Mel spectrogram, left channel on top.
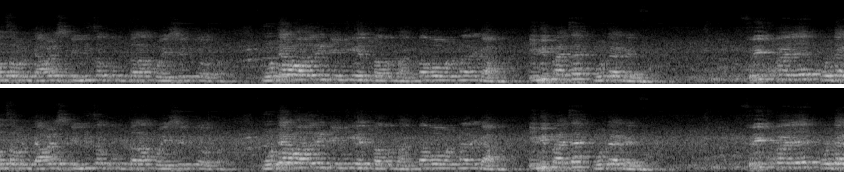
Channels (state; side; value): normal; both; correlation 0.76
